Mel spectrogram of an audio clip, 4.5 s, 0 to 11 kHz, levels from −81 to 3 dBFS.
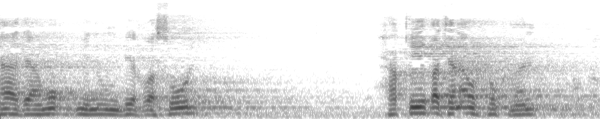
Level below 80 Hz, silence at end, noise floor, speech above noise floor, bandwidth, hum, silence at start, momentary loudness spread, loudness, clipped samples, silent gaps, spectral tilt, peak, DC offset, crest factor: -64 dBFS; 0 s; -57 dBFS; 29 dB; 7.4 kHz; none; 0 s; 19 LU; -29 LUFS; under 0.1%; none; -7 dB/octave; -12 dBFS; under 0.1%; 18 dB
